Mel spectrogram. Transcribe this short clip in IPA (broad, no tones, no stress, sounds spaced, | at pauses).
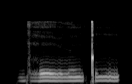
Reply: ɡʱ e y̯ l ĩ ǃ i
